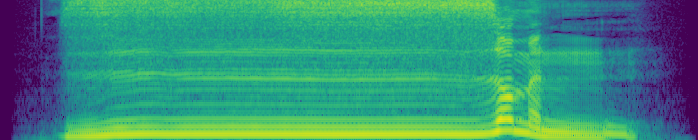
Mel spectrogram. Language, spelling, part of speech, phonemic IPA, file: German, summen, verb, /ˈzʊmən/, De-summen.ogg
- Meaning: to buzz; to hum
